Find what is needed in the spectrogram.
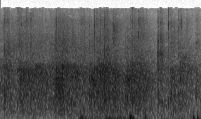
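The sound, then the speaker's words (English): An audience applauds the panelists at a discussion on church unity: a dense, steady wash of many hands clapping at an even, sustained level, with no voices standing out. “Again, let's give a good hand clap to our panelists.”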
